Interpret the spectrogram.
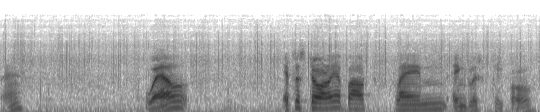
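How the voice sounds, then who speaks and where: A man's voice: lowish voice, sharp tone, slight background noise, low-quality recording. A man announcing and narrating in scripted 1940s radio style, addressing listeners in a folksy, direct way. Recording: old 1940s radio recording.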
